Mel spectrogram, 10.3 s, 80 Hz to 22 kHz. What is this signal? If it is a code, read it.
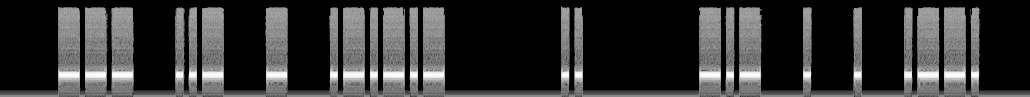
Morse code, heard as a keyed tone, about 18 wpm, spaced as for 12 wpm, 1000 Hz. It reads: OUT. I KEEP
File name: n7net / 12wpm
